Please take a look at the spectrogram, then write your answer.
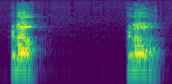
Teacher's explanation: The first one is R, a retroflex flap sound. The tongue curls back and touches the hard palate up, and with the sound, it falls.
